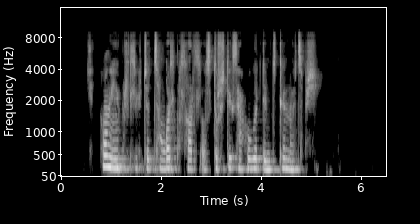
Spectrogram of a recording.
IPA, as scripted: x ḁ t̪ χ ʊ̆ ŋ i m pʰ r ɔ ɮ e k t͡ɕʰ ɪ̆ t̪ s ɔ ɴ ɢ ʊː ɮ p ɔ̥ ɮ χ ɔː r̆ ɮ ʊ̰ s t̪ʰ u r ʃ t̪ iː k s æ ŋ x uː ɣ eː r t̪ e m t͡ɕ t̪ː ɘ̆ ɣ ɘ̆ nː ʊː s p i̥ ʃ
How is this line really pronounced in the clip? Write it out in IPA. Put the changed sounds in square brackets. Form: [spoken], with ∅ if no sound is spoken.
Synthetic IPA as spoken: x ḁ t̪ χ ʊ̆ ŋ i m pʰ r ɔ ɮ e k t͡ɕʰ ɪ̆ t̪ s ɔ ɴ ɢ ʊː ɮ p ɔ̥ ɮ χ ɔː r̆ ɮ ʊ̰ s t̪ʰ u r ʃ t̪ iː k s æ ŋ x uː ɣ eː r t̪ e m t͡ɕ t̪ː ɘ̆ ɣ ɘ̆ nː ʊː [t͡s] p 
